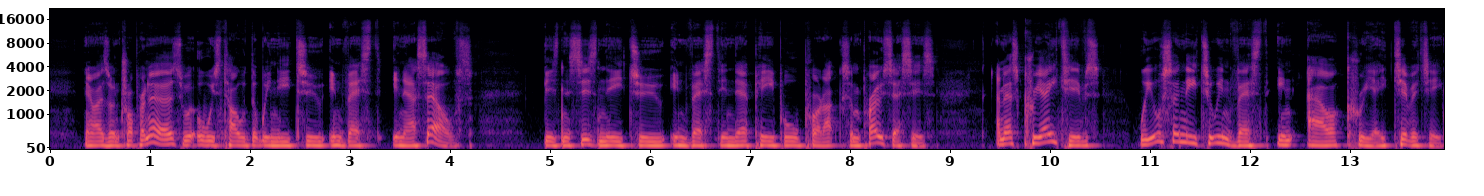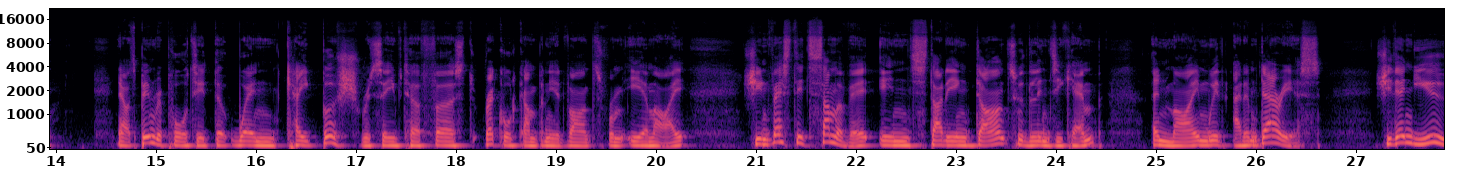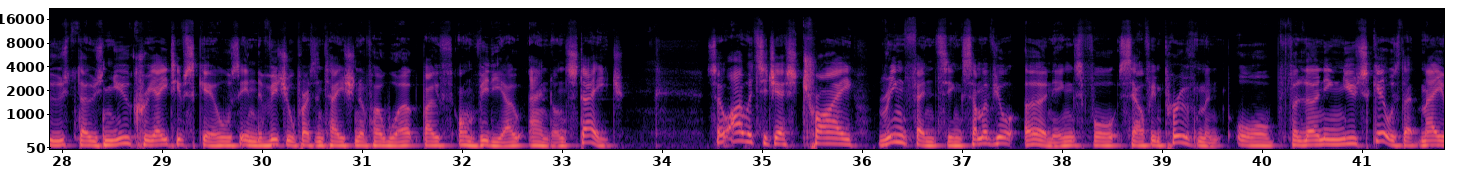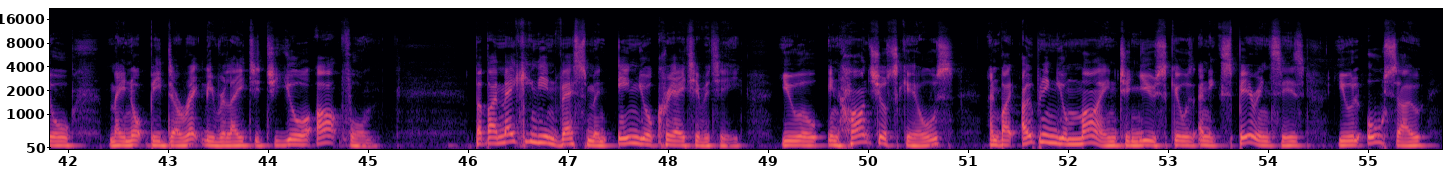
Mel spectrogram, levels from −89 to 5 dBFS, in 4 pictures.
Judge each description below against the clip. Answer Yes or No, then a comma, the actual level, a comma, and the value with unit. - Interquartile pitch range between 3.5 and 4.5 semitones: No, average, 2.9 semitones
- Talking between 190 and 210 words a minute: No, average, 155 wpm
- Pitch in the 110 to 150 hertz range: Yes, low, 115 Hz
